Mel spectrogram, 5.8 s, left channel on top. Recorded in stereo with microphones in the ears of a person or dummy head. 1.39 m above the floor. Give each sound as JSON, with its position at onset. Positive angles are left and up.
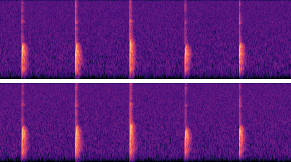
{"t": 0.4, "sound": "a pop", "side_deg": 15, "distance_m": 0.5}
